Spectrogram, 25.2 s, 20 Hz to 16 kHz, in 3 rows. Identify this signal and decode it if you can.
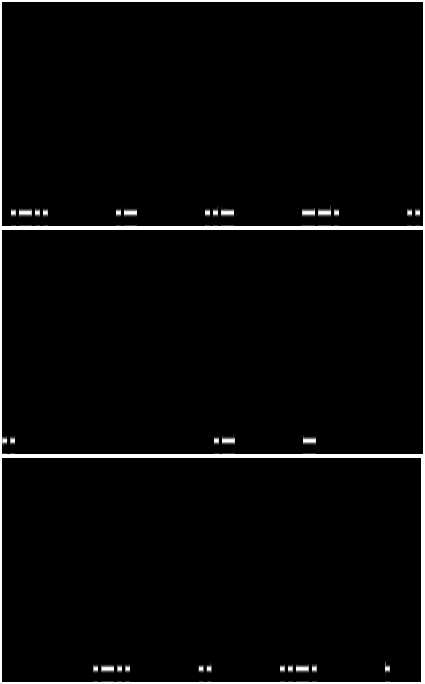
Morse code, heard as a keyed tone, about 15 wpm, spaced as for 5 wpm, 1000 Hz. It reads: LAUGH AT LIFE
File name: 2024-10-07-5wpm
